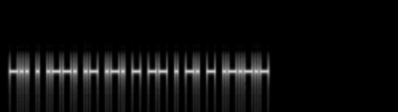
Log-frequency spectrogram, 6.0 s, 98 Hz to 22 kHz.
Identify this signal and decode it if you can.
Morse code, heard as a keyed tone, about 30 wpm, 700 Hz. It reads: DEPARTMENT.
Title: Sentences from Top 1200 Words 30wpm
